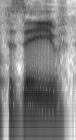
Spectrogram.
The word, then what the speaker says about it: Fiziev: We have Justin Gaethje, Rafael Fiziev.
